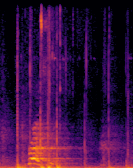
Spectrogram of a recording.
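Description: Running footsteps thumping on a hollow wooden stage floor, with a shouted call over them about half a second in.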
